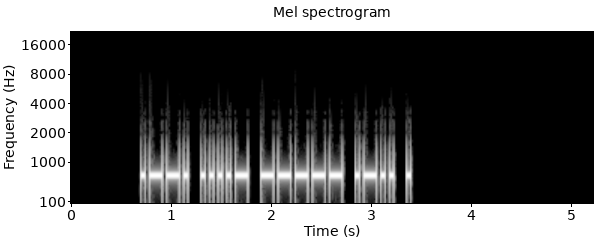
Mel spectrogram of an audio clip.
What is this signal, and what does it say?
Morse code, heard as a keyed tone, about 28 wpm, 700 Hz. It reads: P40LE
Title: Call Signs - 28wpm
